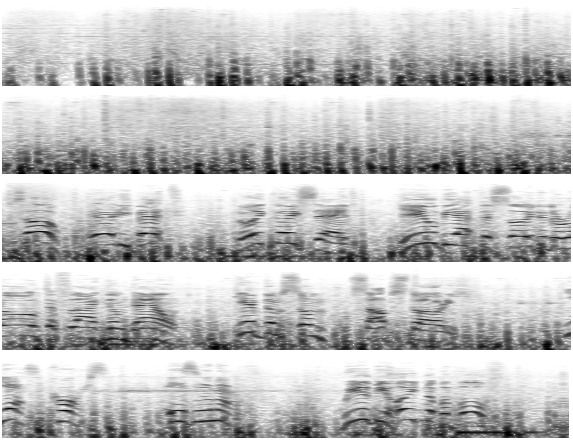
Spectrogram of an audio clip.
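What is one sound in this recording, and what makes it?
Horses gallop with rhythmic thudding hoofbeats.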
